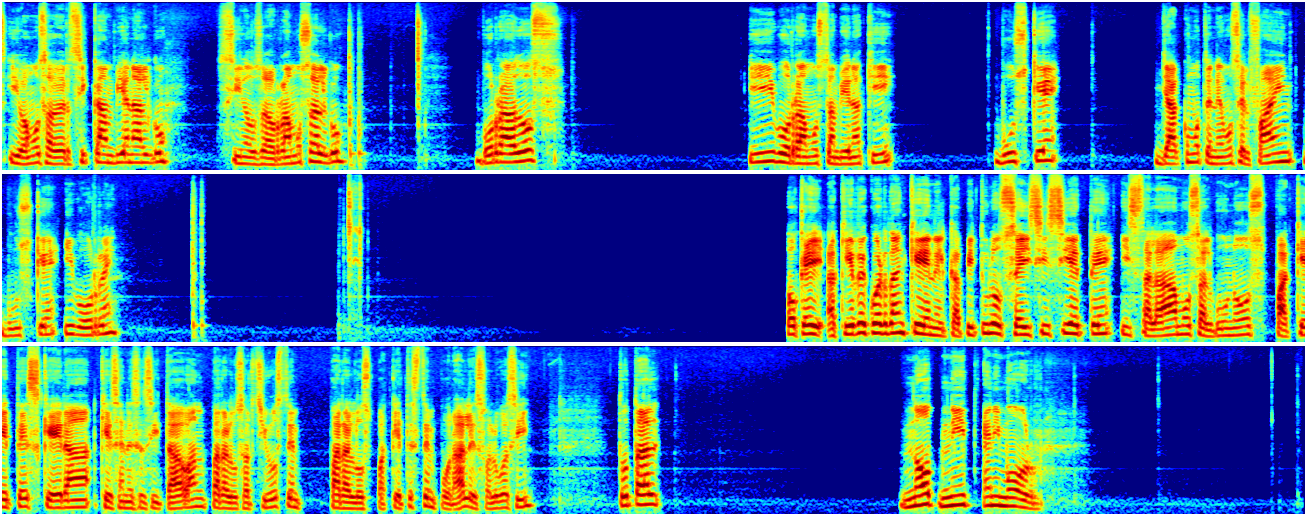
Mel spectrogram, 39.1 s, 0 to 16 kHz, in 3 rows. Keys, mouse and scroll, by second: 1.0-2.4 right drag, 3.4 Return, 7.8-9.8 drag, 10.8-11.8 right drag, 12.7-13.9 right drag, 14.8 Return, 17.6-18.3 scroll down 2, 18.3-19.0 scroll down 1, 32.1-36.1 drag, 36.7 right click, 38.9-39.0 right drag.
